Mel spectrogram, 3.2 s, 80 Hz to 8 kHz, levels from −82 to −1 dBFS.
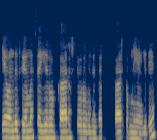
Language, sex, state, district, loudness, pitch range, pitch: Kannada, male, Karnataka, Bijapur, -24 LUFS, 130-140 Hz, 135 Hz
